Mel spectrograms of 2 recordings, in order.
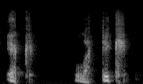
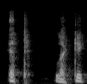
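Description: First: The word begins with an 'ek' sound. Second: The word begins with an 'et' sound. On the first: The speaker calls it right. "It's eclectic" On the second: The speaker calls it wrong. "This is not etlectic"

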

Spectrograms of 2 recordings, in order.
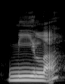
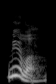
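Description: First: The vowel in the name is drawn out long. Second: The vowel in the name is kept short. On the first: This is the old village way of saying the name. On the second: This is the city way of saying the name.

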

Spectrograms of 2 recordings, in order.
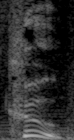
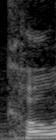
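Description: First: The vowel rhymes with shoe. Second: The vowel does not rhyme with shoe. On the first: The speaker calls it right. "like shoe with a K" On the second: The speaker calls it wrong. "neither of them are correct"

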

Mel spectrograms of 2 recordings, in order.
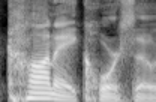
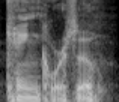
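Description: First: The first word is said the Italian way. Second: The first word is said like English 'cane'. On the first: This is the original pronunciation. "is how they actually pronounce it" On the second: This is the common spelling-based pronunciation. "it looks like cane corso, which is what a lot of people call it"

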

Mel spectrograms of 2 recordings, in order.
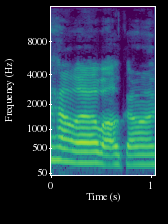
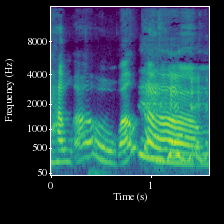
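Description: First: The greeting sounds flat and unenthusiastic. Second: The greeting sounds bright and cheerful. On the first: The host does not sound welcoming. The speaker calls it wrong. "I don't want it to sound like that" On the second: The host sounds nice and welcoming. The speaker calls it right. "I want it to be like up and like happy"

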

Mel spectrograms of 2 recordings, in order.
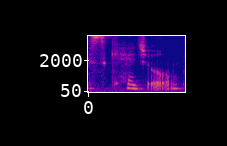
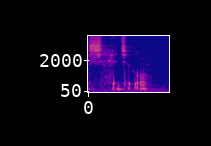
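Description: First: It is said the American way. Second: It is said the British way. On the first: "Do you say schedule?" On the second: "I think the British say schedule"

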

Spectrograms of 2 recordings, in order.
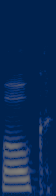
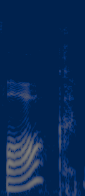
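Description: First: The vowel sounds like the one in 'folk'. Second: The vowel sounds like the one in 'talk'. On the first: "apparently it is supposed to be folk" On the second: "Some people pronounce it Falk"

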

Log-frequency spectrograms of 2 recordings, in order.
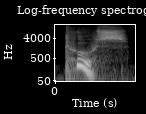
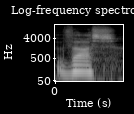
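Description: First: The word begins with a soft, breathy t. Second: The word begins with a th sound. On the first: The speaker calls it right. "It's really a softer T with an H kind of aspirated" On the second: The speaker calls it wrong. "So it's not thus"

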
